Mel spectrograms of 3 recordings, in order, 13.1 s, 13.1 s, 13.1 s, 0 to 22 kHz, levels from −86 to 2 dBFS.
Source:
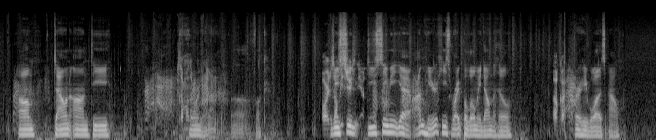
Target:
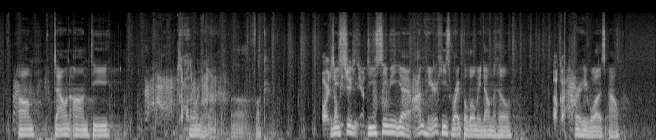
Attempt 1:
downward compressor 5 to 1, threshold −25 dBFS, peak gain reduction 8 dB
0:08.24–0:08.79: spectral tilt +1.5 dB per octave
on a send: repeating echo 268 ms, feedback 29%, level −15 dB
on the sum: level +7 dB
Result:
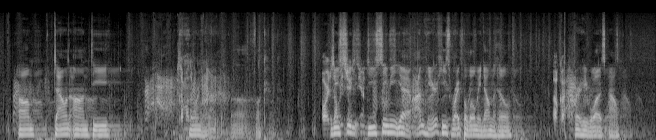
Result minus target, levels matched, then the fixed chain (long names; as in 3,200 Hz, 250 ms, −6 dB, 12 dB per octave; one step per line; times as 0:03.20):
echo-to-direct +7.5 dB
downward compressor 5 to 1, threshold −25 dBFS, peak gain reduction 8 dB
0:08.24–0:08.79: spectral tilt +1.5 dB per octave
on a send: repeating echo 268 ms, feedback 29%, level −22.5 dB
on the sum: level +7 dB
